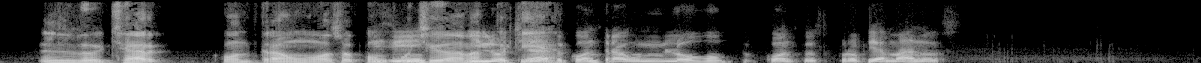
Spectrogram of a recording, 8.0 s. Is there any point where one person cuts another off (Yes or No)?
Yes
